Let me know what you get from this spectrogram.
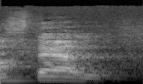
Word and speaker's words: Kristel: Det är inte som kristall, utan det är, alltså, det är Kristel. – Ja, inte Kristel. Som Krister. – Ja, fast med L.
